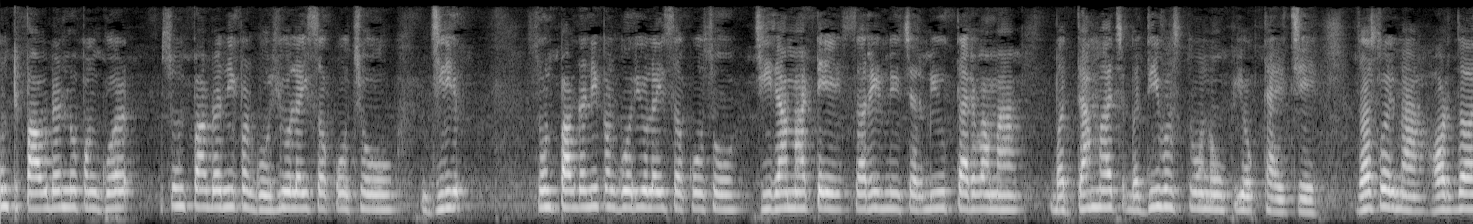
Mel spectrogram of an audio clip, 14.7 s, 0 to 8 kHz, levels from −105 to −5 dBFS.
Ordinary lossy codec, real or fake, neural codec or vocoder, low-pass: MP3, 48 kbps; fake; codec, 44.1 kHz, 7.8 kbps, Pupu-Codec; 7.2 kHz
